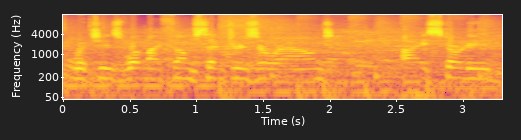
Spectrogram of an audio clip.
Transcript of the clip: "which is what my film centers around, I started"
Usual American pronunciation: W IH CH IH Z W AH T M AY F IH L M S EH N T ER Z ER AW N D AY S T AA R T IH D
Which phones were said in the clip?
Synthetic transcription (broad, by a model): W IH CH IH Z W AH T M AY F IH L M S EH N T ER Z ER AW N D AY S T AA R T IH D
